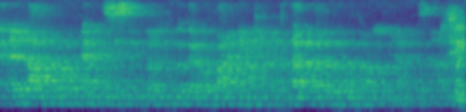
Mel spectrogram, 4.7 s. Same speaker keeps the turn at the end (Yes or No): No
